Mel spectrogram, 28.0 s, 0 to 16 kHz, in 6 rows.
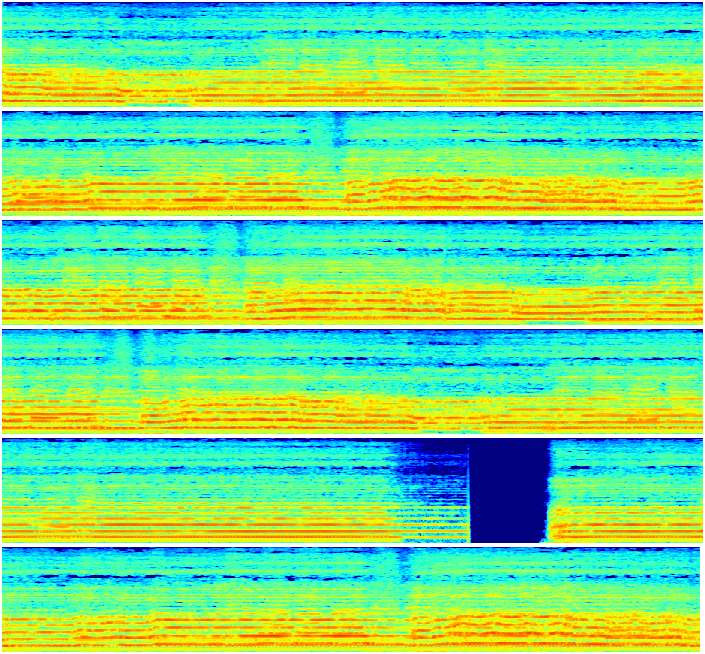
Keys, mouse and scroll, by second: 0.0 double click, 1.8 alt+scroll down 1, 4.0 alt+scroll up 1, 4.8 shift+click, 5.4 double click, 7.3 space, 7.6 double click, 7.7 space, 8.8 ctrl+c, 10.3 ctrl+c, 10.4-14.9 typing, 14.5 alt+scroll down 1, 15.1 alt+scroll up 1, 16.2 space, 16.2 double click, 16.8 space, 16.8 alt+scroll up 2, 17.7 alt+scroll up 1, 17.9 ctrl+c, 19.0 ctrl+c, 19.1 shift+click, 19.6 ctrl+c, 20.4 space, 20.8 alt+scroll up 4, 21.4 typing, 21.7 alt+scroll down 1, 22.7 alt+scroll down 1, 23.2 alt+scroll up 1, 24.3-24.8 alt+scroll, 24.8 space, 26.5-26.9 alt+scroll down 3, 27.0 space, 27.5 alt+scroll up 1, 27.8 space, 27.9 double click.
